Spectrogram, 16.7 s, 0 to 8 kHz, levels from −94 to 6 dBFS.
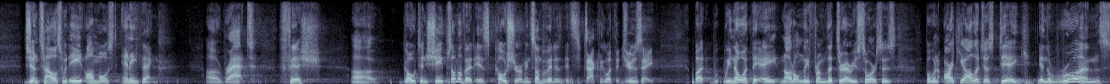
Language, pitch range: English, 130-170 Hz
